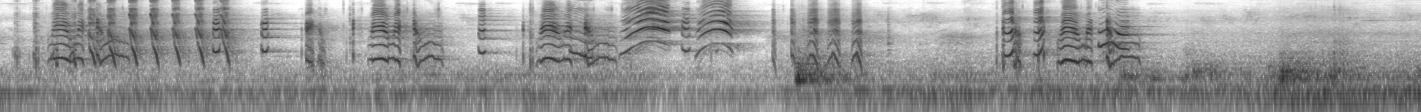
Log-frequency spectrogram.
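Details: Indian parrot saying "Mithu Mithuu" in bursts of quick, nasal, arched syllables with squeaky high overtones. Several clusters are spaced a second or two apart, with a low hum and a softer hiss near the end.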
